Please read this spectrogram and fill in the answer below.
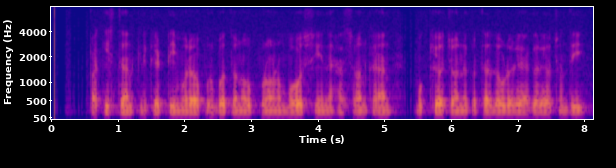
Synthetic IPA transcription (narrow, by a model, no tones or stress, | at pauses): pakist̪ankɾikeʈ̚ʈimɔɾɔpuɾbɔt̪ɔnɔpuɾɔɽ̃ɔmoɦosinɦasɔnkʰan | mukʰjɔt͡ʃɔnjɔkɔɾt̪ad̪ɔwɽɔɾeaɡɔɾeɔt͡ʃʰɔnt̪i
